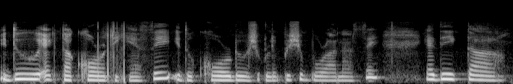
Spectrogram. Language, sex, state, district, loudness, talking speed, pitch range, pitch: Nagamese, female, Nagaland, Dimapur, -14 LUFS, 165 wpm, 190-235 Hz, 200 Hz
